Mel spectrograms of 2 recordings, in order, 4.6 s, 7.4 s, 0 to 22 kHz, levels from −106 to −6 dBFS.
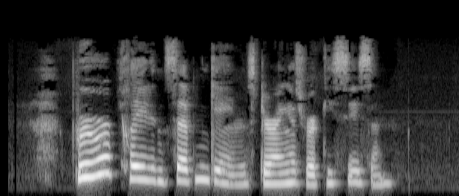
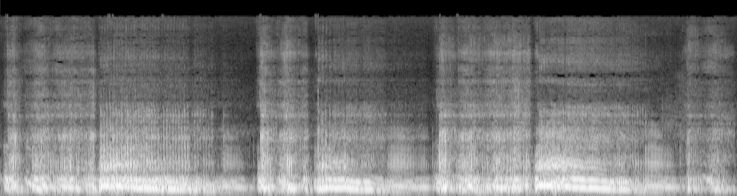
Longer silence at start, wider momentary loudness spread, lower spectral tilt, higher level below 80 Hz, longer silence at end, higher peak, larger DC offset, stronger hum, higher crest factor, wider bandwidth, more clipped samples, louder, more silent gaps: first, 0.4 s vs 0 s; first, 14 LU vs 11 LU; second, -5 dB/octave vs -8.5 dB/octave; second, -78 dBFS vs -34 dBFS; first, 0.7 s vs 0 s; second, -6 dBFS vs 0 dBFS; neither; neither; about the same, 18 dB vs 16 dB; second, 11 kHz vs 16 kHz; neither; second, -22 LUFS vs -16 LUFS; neither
